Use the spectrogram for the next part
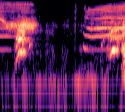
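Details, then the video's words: Pet cat in a family home giving two high, harmonic meows, a short one at the start and a longer, steady one at the end, while a person calls to it softly. "MEOW MEOW, MGA ALAGA KO NA PUSA"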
